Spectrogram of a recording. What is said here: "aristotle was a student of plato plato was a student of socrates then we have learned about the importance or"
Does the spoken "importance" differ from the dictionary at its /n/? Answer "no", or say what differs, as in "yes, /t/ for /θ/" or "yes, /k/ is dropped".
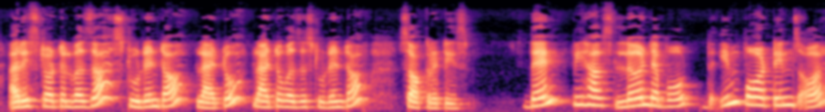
no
